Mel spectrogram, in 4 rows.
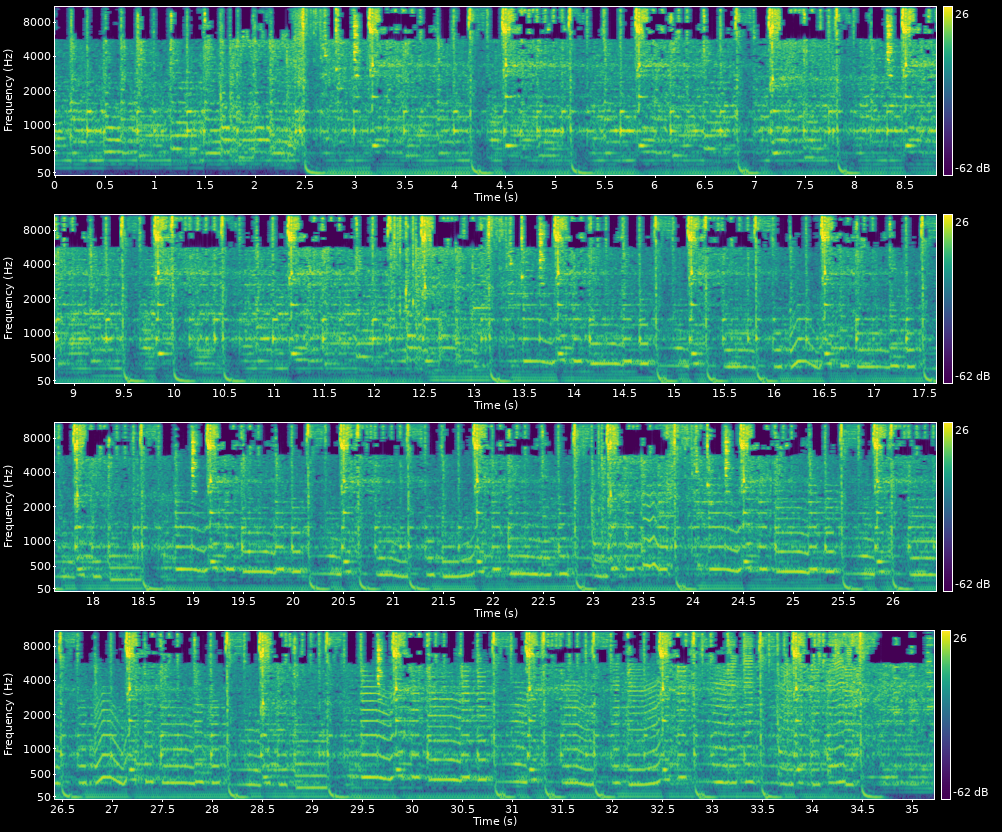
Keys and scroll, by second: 5.1 ctrl+=, 20.8 ctrl+-, 28.3 ctrl+-, 33.8 ctrl+=.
